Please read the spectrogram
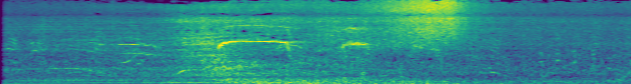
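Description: A car driving fast into a flooded ford, with the floodwater rushing throughout. A loud splash of spray comes about four seconds in. Spectators shout and whoop in the seconds before it.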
